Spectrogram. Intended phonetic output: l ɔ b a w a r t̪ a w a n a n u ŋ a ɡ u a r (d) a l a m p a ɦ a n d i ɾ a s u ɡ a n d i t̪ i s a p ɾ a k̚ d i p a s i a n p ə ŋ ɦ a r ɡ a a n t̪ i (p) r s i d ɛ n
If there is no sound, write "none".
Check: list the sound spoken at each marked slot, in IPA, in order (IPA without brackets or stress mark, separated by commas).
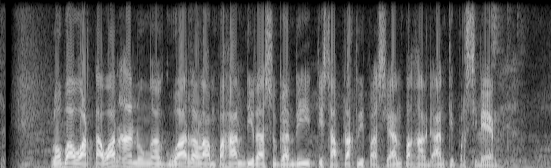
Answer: d, p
